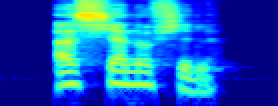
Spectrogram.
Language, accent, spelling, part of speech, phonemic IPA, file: French, France, acyanophile, adjective, /a.sja.nɔ.fil/, LL-Q150 (fra)-acyanophile.wav
- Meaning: acyanophilous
